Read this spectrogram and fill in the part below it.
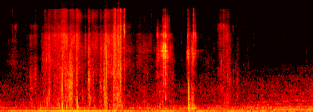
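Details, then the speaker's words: Removed old Toyota Tacoma wheel bearing spun by hand: uneven gritty crunch and crackle instead of a smooth whir; bearing had been loud and whiny on the truck, unlike the new bearing. "this is the bearing this is a bad bearing this is the sound that it makes"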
